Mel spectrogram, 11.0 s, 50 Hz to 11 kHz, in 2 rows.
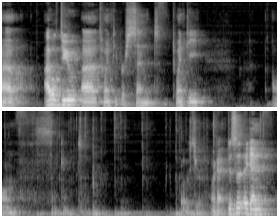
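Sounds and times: low steady hum: 0.0 - 11.0
computer keyboard typing: 5.3 - 10.0.

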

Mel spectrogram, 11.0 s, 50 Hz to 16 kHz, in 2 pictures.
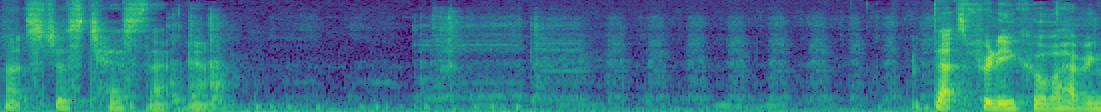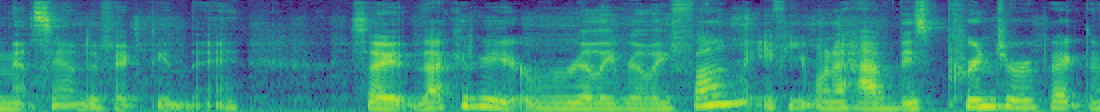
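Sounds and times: printer clicking: 2.0 - 11.0.

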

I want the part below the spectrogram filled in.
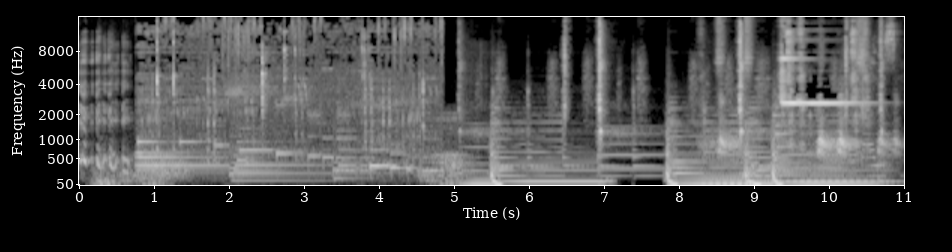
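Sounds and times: music with deep bass: 5.0 - 11.0
bright bell-like ding: 9.4 - 10.6.

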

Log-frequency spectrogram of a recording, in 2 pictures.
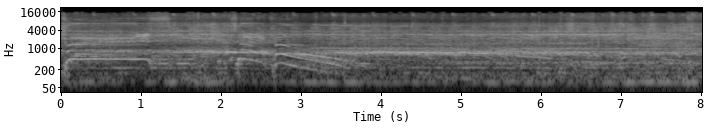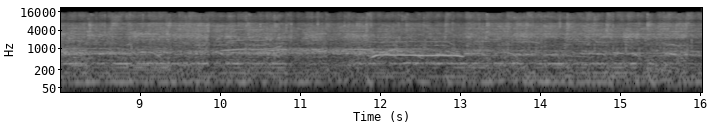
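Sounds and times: crowd cheering and whooping: 0.0 - 16.0
entrance music over sound system: 0.0 - 16.0.

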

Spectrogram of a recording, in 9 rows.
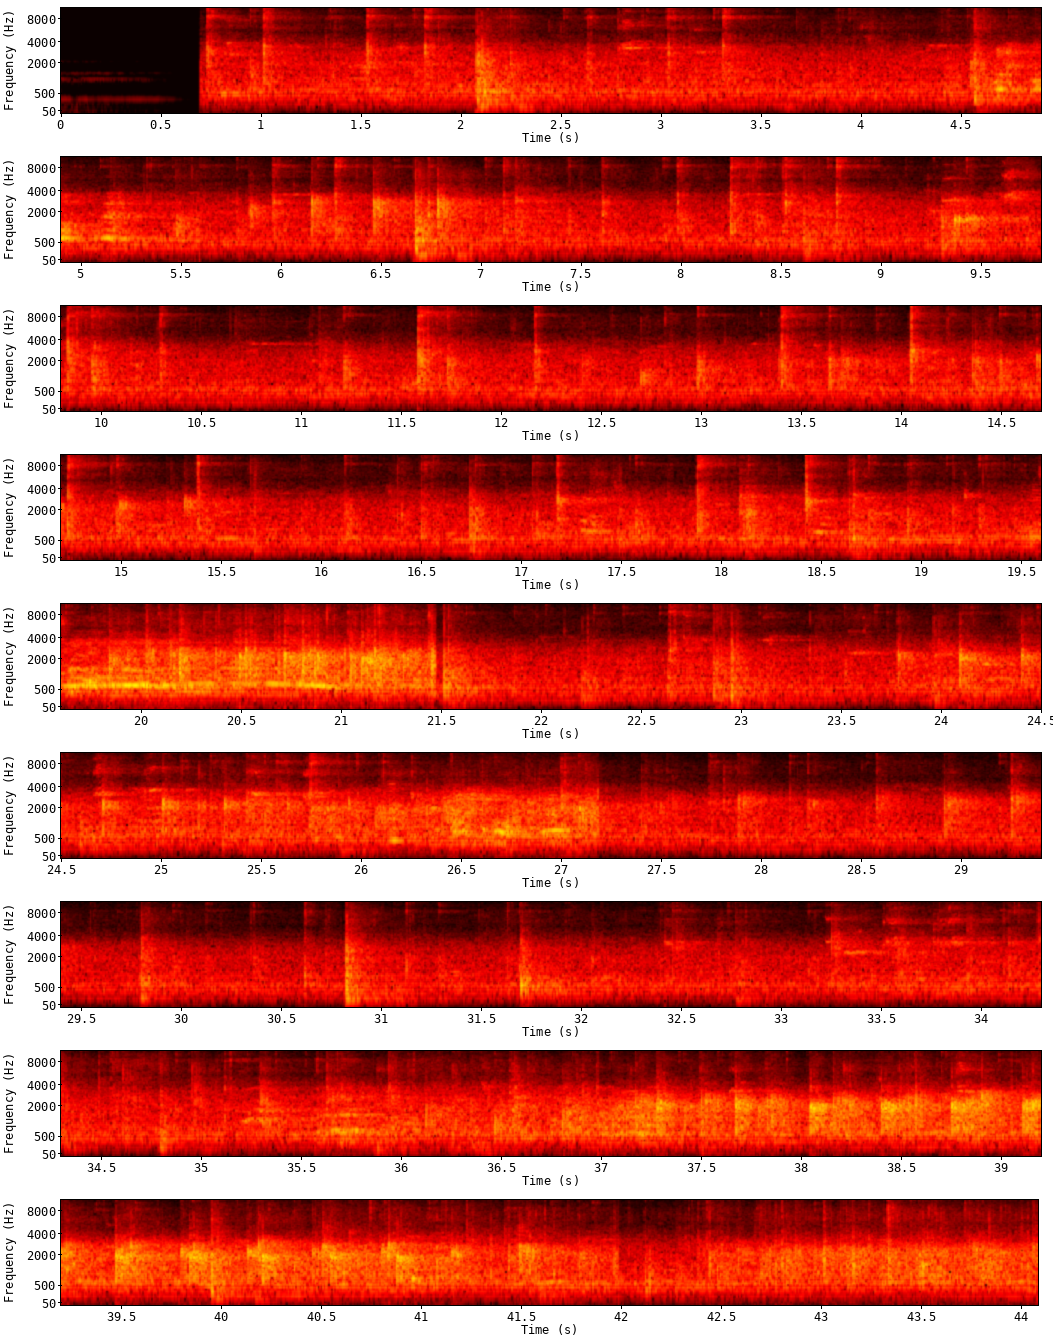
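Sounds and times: loud shout: 19.5 - 21.5, 26.1 - 27.2, 35.2 - 37.8.

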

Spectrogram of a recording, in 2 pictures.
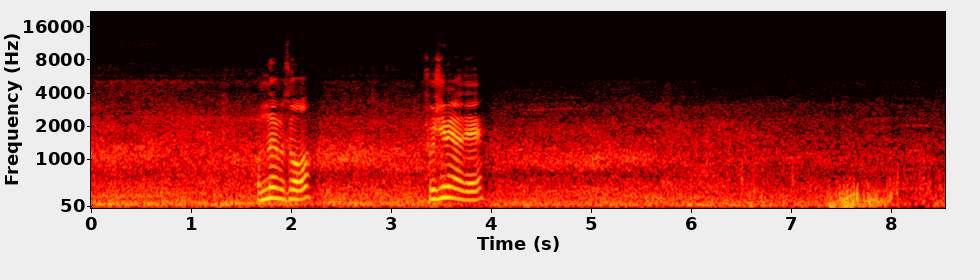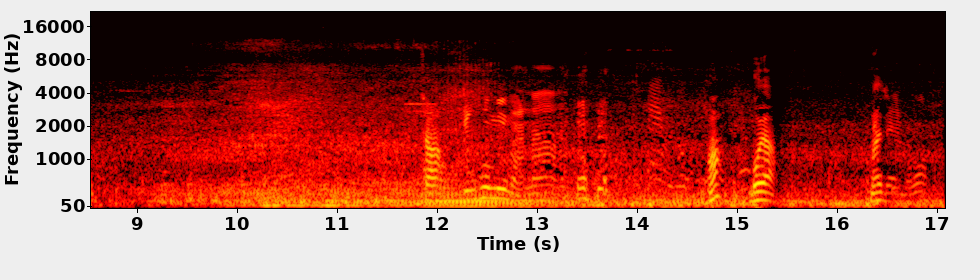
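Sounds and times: cars passing on street: 0.0 - 17.0.

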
